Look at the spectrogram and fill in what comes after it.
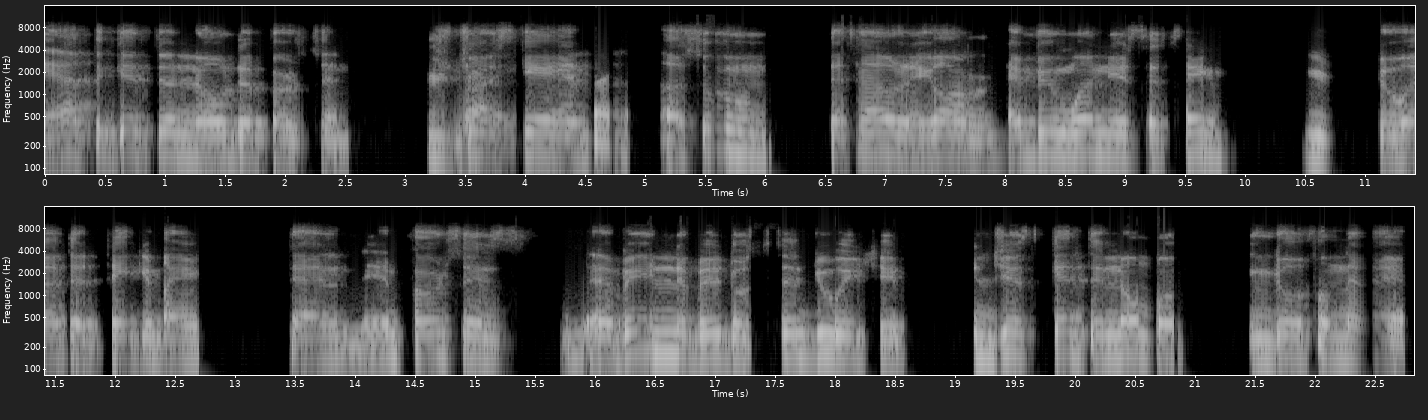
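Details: Adult man with cerebral palsy present since birth, a wheelchair user with physical limitations; speaking is noted as hard for him. Dysarthria (cerebral palsy).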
